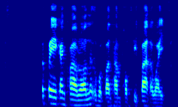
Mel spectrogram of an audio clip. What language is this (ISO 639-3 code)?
tha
